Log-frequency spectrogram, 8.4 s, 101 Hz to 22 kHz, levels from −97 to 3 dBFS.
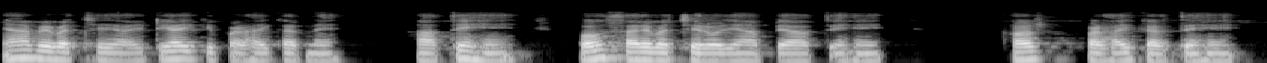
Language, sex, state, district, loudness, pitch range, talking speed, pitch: Hindi, male, Bihar, Lakhisarai, -19 LUFS, 115-135 Hz, 150 wpm, 120 Hz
